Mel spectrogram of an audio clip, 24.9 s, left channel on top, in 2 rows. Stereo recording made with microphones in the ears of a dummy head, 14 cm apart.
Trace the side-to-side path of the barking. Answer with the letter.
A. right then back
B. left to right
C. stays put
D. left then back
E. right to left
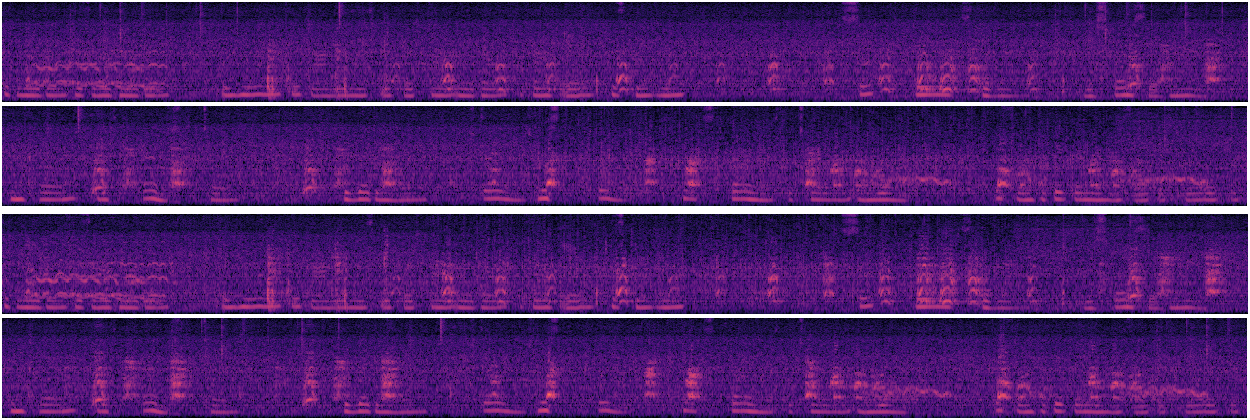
C.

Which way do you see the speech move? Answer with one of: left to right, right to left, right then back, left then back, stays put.
right to left.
